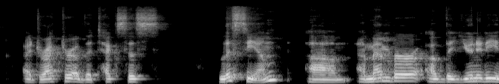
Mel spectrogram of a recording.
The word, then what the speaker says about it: Lyceum: You'll have to educate me on the pronunciation of Lyceum.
